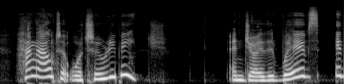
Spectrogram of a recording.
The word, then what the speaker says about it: Waturi: And that word shouldn't be Waturi as everyone's pronouncing it. It's Waturi. Oh, of course, yeah. Waturi. As in watery?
